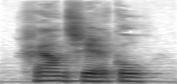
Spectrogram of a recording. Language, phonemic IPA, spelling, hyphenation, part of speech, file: Dutch, /ˈɣraːnˌsɪr.kəl/, graancirkel, graan‧cir‧kel, noun, Nl-graancirkel.ogg
- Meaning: crop circle (geometric figure in crop fields)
